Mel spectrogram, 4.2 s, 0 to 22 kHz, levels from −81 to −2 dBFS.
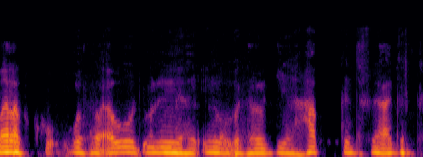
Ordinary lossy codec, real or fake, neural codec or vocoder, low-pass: none; fake; codec, 24 kHz, 1.5 kbps, HILCodec; 10.8 kHz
